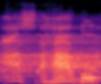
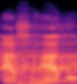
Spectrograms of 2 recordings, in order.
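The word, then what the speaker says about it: أشهد: তোমাদের মুয়াজ্জিনের আরবি ভাষা উচ্চারণ হয় না, আসহাদু কয়, আশহাদু কইতে পারে না।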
